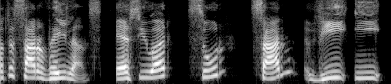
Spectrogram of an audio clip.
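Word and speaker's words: surveillance: ওকে এরপরে আসেন এটার উচ্চারণটা হচ্ছে স্যার ভেইলান্স।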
